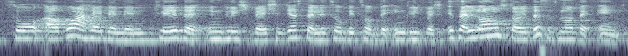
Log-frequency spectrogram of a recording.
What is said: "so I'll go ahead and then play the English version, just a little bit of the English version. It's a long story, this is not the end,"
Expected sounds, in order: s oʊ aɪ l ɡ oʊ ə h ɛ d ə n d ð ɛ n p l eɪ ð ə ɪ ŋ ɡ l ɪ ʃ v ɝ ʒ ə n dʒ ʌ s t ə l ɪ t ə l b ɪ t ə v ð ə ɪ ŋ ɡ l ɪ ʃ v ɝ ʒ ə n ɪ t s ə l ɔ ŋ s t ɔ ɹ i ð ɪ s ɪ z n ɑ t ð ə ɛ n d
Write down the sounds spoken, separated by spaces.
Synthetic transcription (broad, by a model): s oʊ aɪ l ɡ oʊ ə h ɛ d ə n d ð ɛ n p l eɪ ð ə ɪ ŋ ɡ l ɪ ʃ v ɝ ʃ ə n dʒ ʌ s t ə l ɪ t ə l b ɪ t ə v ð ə ɪ ŋ ɡ l ɪ ʃ v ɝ ʃ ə n ɪ t s ə l ɔ ŋ s t ɔ ɹ i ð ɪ s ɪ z n ɑ t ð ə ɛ n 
